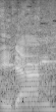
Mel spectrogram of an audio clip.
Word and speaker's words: Aiden: You can pronounce it Aidan. That's how it's officially pronounced, but the folks here call it Aiden.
